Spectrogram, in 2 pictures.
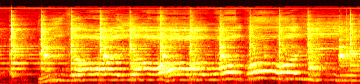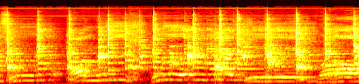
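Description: Nagauta dance accompaniment: shamisen plucking in sharp strokes, joined about half a second in by a singer holding long, wavering sung notes.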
